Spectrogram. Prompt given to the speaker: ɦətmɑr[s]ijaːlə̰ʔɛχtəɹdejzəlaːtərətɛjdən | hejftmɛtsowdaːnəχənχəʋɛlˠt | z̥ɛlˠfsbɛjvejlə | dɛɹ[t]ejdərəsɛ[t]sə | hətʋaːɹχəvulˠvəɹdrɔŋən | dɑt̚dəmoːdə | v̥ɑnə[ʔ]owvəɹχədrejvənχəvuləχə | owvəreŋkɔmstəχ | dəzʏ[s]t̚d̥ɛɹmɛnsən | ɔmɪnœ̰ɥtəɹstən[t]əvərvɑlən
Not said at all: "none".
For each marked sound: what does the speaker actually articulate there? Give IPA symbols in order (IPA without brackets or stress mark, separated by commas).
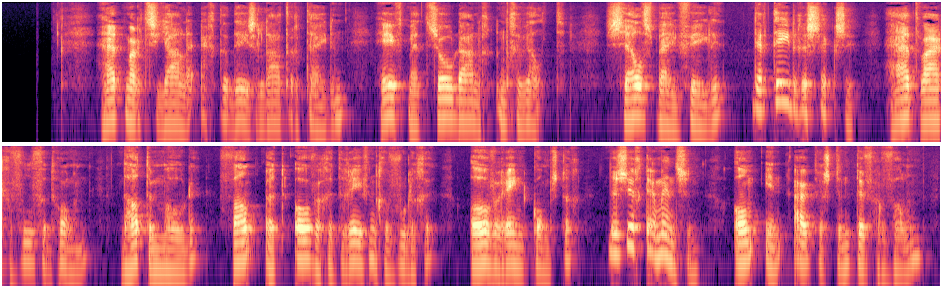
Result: s, t, k, t, χ, t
